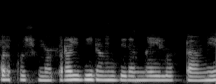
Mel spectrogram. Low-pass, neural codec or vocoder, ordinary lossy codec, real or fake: 7.2 kHz; codec, 44.1 kHz, 2.6 kbps, SNAC; none; fake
